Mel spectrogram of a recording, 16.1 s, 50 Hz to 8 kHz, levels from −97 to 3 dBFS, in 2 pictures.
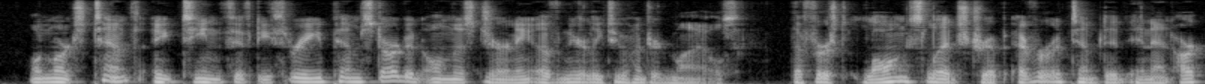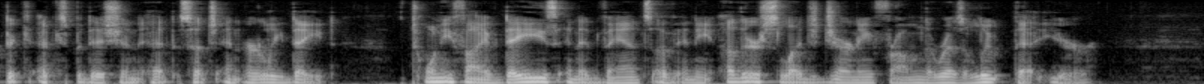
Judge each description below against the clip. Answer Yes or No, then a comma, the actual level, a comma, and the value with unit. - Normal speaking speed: Yes, average, 175 wpm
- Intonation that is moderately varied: Yes, average, 3.6 semitones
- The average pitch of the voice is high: No, low, 120 Hz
